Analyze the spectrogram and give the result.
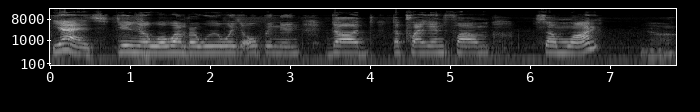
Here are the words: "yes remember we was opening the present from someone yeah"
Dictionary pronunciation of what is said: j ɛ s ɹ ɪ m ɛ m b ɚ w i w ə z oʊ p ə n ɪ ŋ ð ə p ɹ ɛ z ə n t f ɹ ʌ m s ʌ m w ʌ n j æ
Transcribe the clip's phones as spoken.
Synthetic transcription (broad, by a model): j ɛ s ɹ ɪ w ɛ m b ɚ w i w ə z oʊ p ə n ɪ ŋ ð ə p ɹ ɛ z ə n t f ɹ ʌ m s ʌ m w ʌ n j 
